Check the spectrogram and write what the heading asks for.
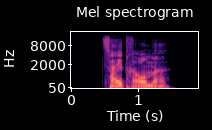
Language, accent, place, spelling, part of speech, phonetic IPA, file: German, Germany, Berlin, Zeitraume, noun, [ˈt͡saɪ̯tˌʁaʊ̯mə], De-Zeitraume.ogg
- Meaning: dative of Zeitraum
